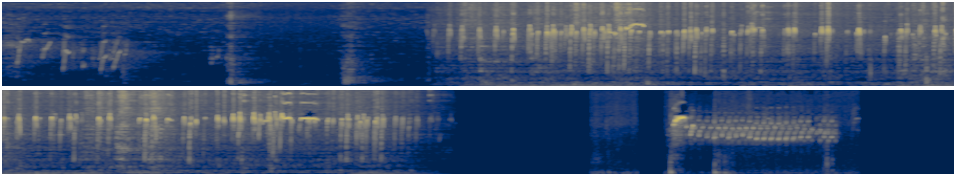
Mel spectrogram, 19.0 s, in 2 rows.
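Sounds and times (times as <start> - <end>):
degus squeaking: 4.3 - 13.9
rising squeals: 4.3 - 13.9.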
